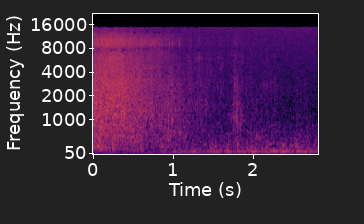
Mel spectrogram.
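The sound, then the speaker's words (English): A loud, rushing splash as something plunges into lake water, the hiss of churning water fading into a low, bubbling rumble over a few seconds, with no voices. “Water. Felt like water.”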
